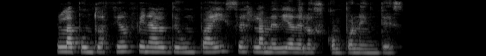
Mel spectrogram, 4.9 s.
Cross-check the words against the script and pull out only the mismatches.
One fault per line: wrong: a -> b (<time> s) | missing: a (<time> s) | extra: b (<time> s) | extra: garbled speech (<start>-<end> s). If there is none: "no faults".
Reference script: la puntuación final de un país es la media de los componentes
no faults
